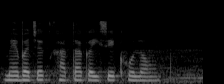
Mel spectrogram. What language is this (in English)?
Chhattisgarhi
